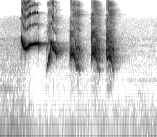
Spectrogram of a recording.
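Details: Orange-headed thrush, kept cage bird, played to make other kept birds sing; a loud clear whistled phrase of five notes, the first long and sliding, then four shorter slurred whistles, with low hum beneath.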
